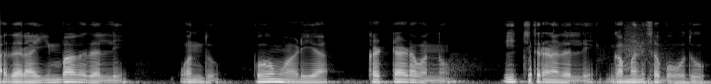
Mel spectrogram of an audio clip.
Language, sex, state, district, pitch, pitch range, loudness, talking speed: Kannada, male, Karnataka, Bangalore, 100 Hz, 95-110 Hz, -18 LUFS, 65 wpm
